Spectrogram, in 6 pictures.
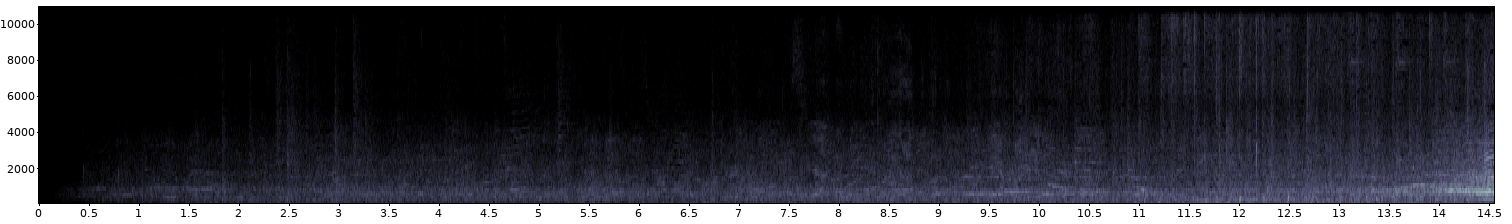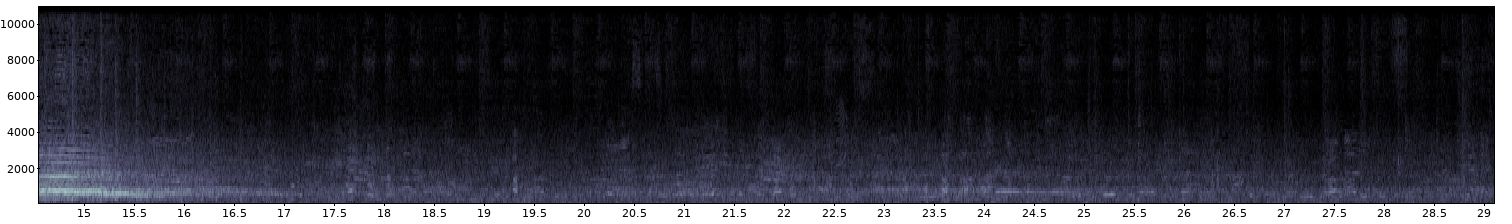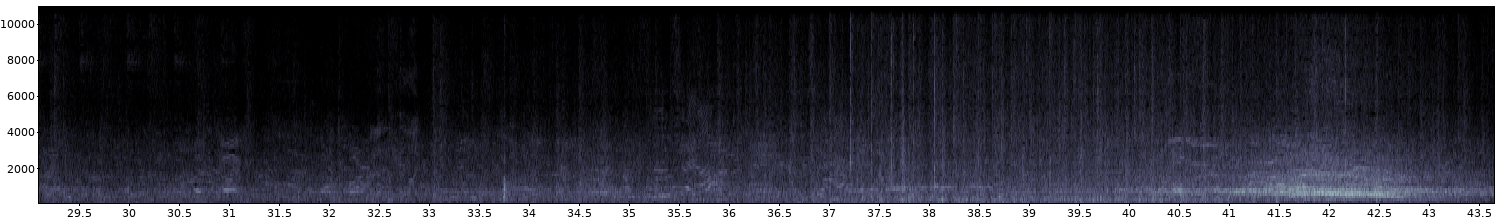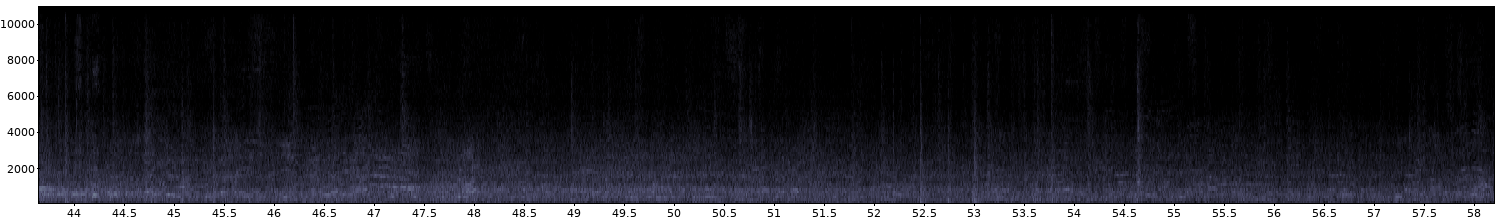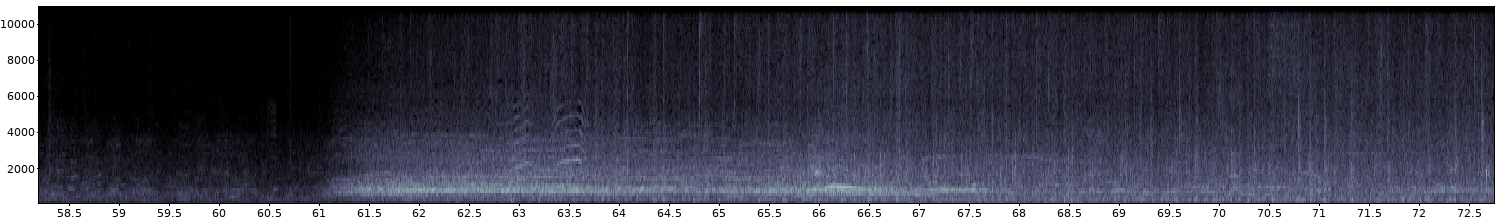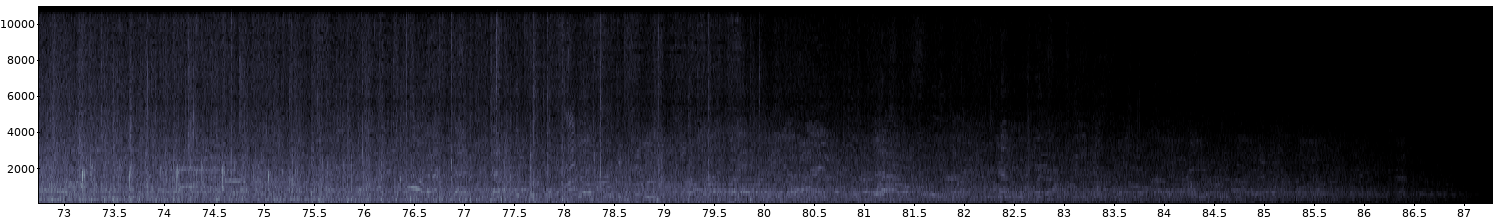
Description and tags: In the crowd while a mexican wave goes around at a cricket match.
cheering, cricket, wave, crowd, mexican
